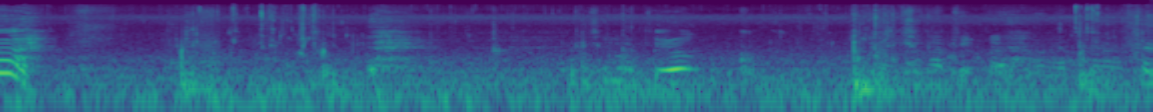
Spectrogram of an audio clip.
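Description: Water slopping against a boat's hull, with scattered small knocks and handling noises as a hooked fish is held alongside. One brief, louder sound about two and a half seconds in.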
